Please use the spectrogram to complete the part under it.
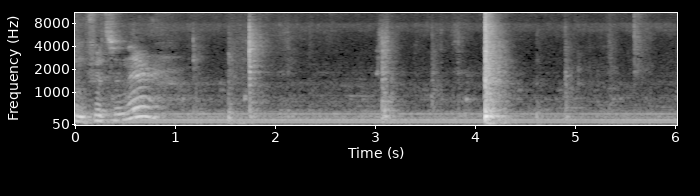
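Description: An aquarium filter hums steadily.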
